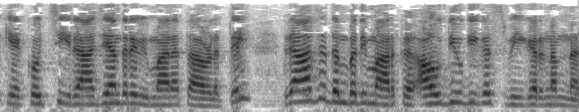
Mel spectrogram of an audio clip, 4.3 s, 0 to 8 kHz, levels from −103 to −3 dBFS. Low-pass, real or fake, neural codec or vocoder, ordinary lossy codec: 7.2 kHz; real; none; none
